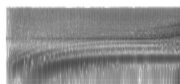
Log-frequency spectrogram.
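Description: A siren-like tone at the start of the soundtrack: it rises in pitch over about the first second, then holds one steady pitch.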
